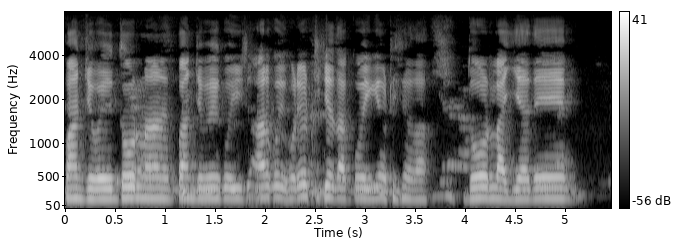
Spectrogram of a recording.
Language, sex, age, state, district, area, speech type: Dogri, male, 18-30, Jammu and Kashmir, Kathua, rural, spontaneous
